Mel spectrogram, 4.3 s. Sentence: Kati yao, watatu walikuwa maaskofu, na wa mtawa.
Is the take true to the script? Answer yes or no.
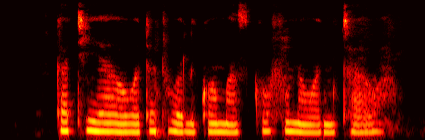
yes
